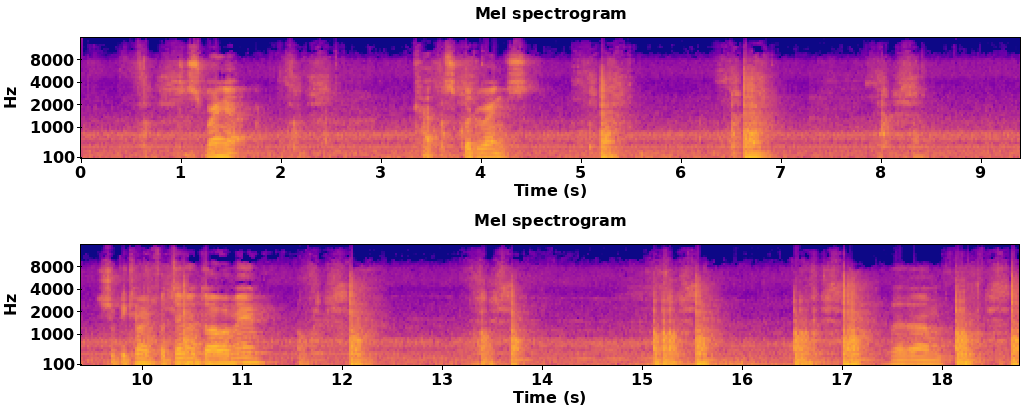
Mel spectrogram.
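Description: A knife taps against a wooden cutting board as it slices soft food.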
